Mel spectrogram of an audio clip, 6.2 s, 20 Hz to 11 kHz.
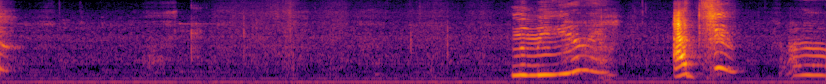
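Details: Imitated sneeze from an infant of 17 weeks pretending to sneeze: a quiet room, a rising voiced sound, then a sharp, loud playful burst; an imitation, not a real sneeze.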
